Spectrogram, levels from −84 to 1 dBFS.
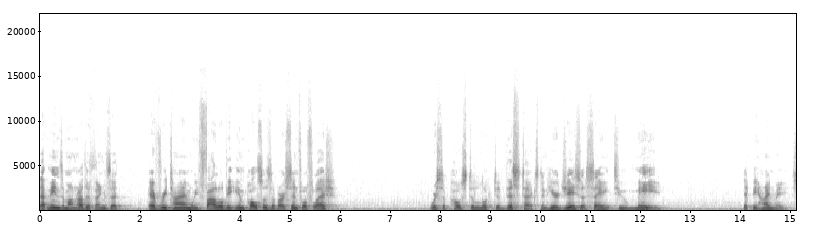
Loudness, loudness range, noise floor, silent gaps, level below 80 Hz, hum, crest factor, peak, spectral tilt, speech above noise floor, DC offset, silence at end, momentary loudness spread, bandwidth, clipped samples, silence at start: -32 LUFS; 8 LU; -58 dBFS; none; -58 dBFS; none; 18 dB; -14 dBFS; -7.5 dB/octave; 27 dB; under 0.1%; 0 s; 11 LU; 13 kHz; under 0.1%; 0 s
